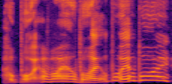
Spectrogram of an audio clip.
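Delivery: overwhelmed, laughing through tears; weeping with happiness. A narrator's reading. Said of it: "exhausted and weeping with happiness".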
